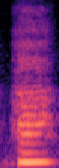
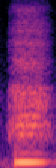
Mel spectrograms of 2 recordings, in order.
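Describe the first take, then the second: First: The vowel starts with breathy, leaking air. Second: The same.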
